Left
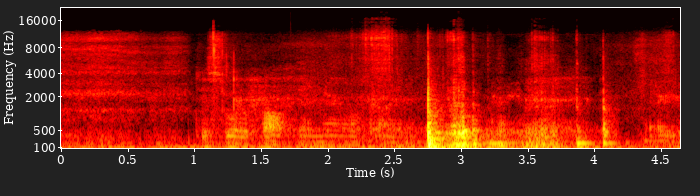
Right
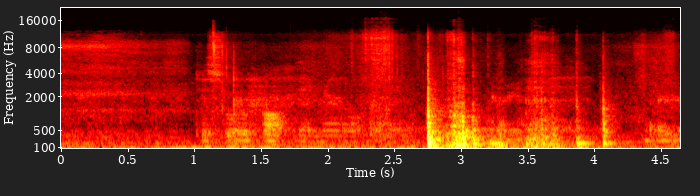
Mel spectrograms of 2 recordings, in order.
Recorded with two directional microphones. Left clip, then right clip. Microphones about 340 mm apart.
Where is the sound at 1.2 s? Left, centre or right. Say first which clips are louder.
Right 2 dB; centre.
